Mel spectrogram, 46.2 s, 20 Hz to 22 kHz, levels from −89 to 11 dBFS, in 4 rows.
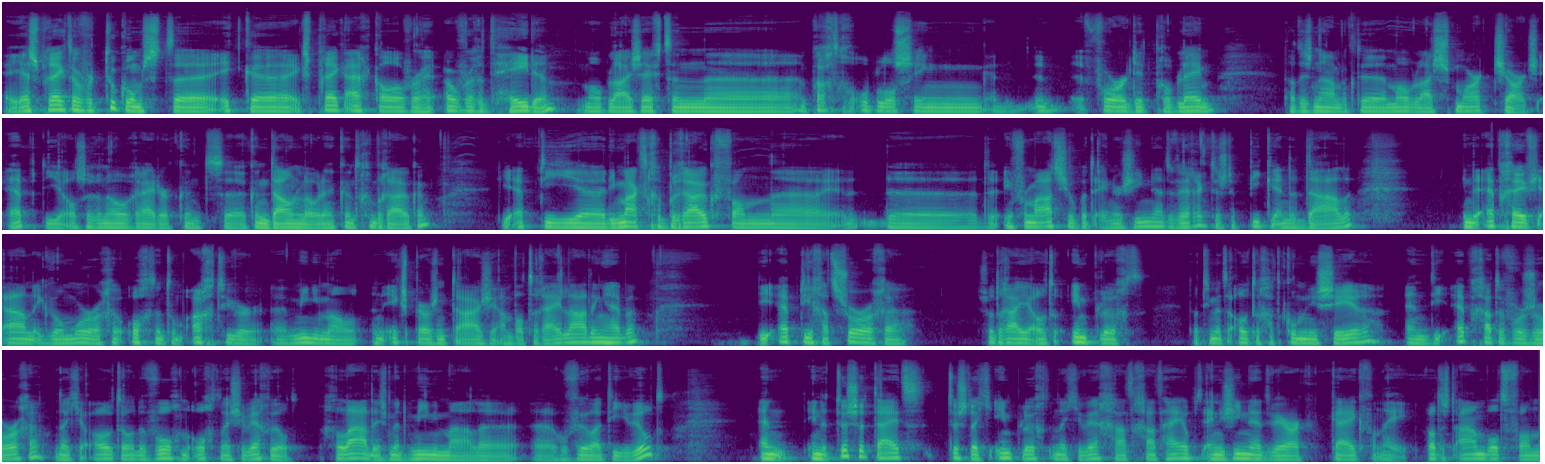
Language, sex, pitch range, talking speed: Dutch, male, 95-110 Hz, 195 wpm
